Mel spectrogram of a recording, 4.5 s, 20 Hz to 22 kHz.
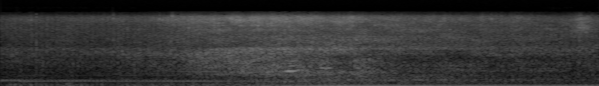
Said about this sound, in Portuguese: E ele deve estar a andar só 10 km, 5 km a hora até, a 3 vou dizer. Deve estar com a primeira mudança, é um trator, eu não tenho.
